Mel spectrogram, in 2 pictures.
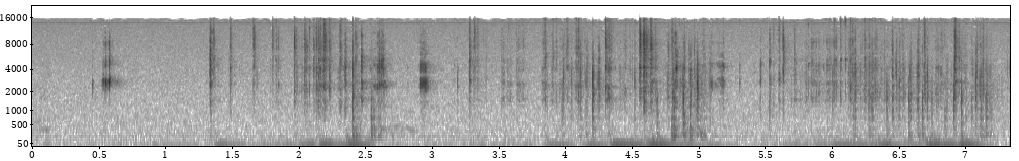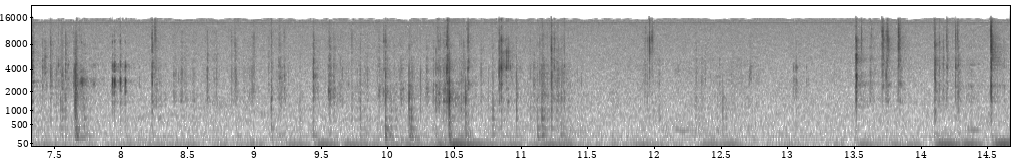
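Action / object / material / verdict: scrape / soap bar cut with a metal blade / soap / none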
